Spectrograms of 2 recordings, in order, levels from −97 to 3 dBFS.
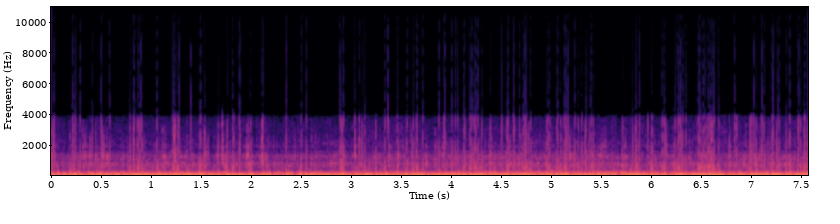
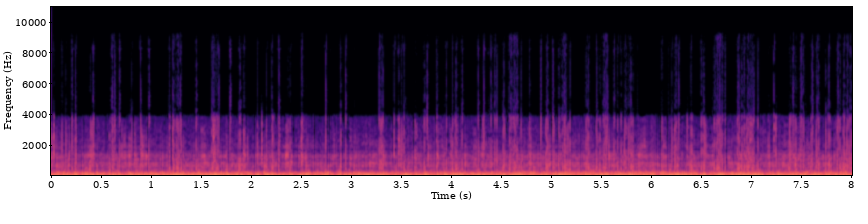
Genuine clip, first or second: first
